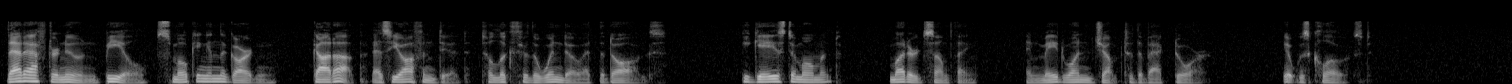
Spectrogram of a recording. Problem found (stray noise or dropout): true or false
false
